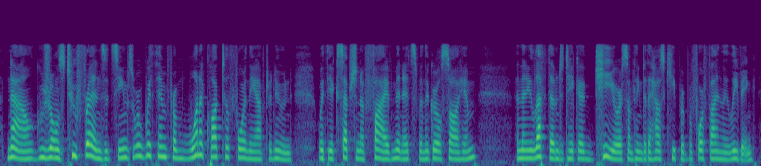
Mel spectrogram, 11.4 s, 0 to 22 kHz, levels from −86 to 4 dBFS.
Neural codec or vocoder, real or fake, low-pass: none; real; 7.2 kHz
